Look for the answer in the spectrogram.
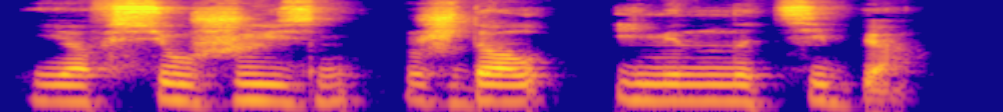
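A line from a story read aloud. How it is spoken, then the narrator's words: Soft growl. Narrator (Russian): мягко прорычал он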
